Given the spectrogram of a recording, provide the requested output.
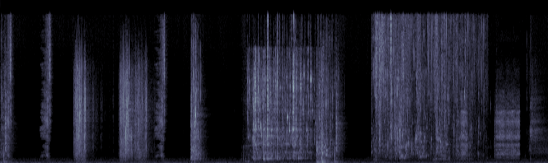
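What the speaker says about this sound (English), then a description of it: "Looks like I have to mix the tamarind with the water to extract its essence multiple times." Water swishes and trickles in repeated short bursts as tamarind is mixed by hand in a bowl of water in the cooking game Venba, the splashes separated by brief quiet gaps, close and fairly faint.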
